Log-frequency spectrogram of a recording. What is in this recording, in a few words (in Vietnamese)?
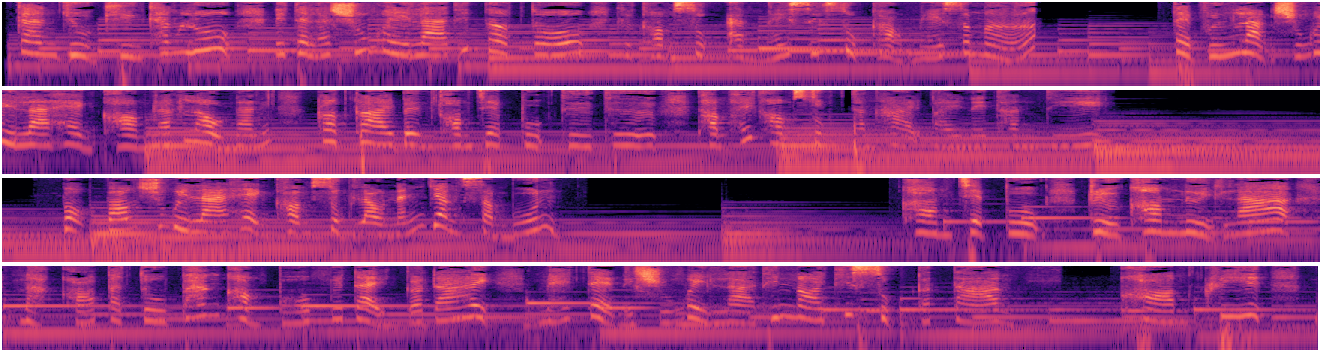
Lồng tiếng Video Tiếng Thái; Sua DuLyn Sure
